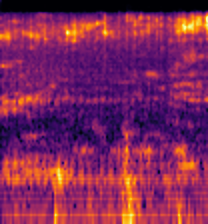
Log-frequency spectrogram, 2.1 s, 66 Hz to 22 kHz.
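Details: Triumph Speed Triple 955i, 2000 or 2001, newly bought project bike: low, steady burble with soft even pulse and nothing rattling; idling smoothly.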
